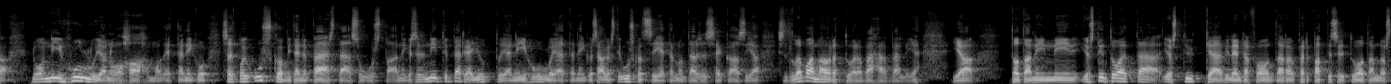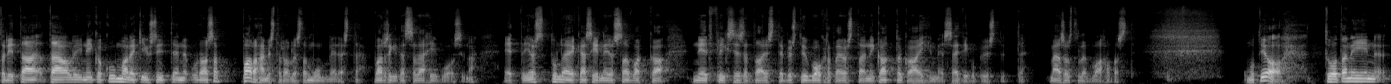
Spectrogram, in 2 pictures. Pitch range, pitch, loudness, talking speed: 90-110 Hz, 100 Hz, -25 LUFS, 205 wpm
